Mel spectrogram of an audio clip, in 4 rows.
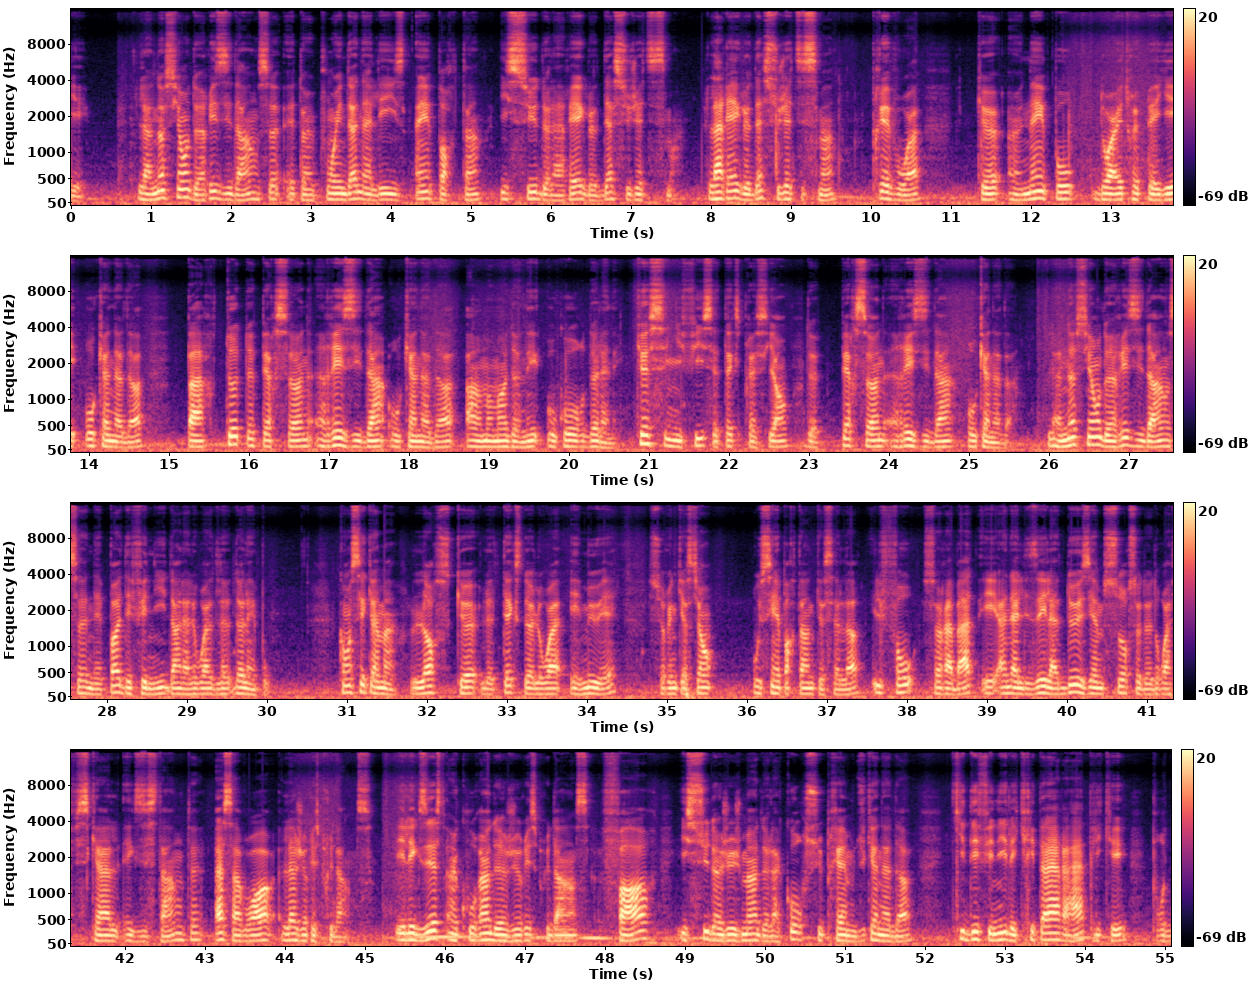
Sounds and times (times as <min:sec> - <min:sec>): Speech: 0:00.0 - 0:10.7, 0:11.3 - 0:30.1, 0:30.9 - 0:55.0.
